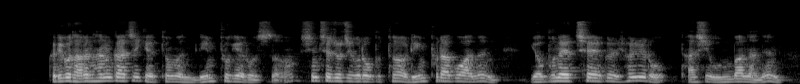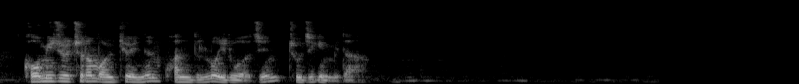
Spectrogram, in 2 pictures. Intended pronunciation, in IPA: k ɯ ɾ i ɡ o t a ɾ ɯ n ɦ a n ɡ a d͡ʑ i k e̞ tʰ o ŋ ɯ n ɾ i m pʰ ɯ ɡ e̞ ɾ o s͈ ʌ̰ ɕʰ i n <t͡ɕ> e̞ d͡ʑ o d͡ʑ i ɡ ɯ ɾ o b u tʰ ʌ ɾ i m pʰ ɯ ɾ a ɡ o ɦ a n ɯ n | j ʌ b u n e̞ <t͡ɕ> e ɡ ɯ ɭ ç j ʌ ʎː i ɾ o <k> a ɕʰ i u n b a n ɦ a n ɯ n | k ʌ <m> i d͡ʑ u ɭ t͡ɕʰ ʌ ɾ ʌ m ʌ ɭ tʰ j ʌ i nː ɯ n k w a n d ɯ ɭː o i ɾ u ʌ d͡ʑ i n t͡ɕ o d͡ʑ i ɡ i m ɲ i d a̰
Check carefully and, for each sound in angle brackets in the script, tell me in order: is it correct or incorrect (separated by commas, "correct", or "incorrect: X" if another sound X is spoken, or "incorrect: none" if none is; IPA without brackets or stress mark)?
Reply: incorrect: t͡ɕʰ, incorrect: t͡ɕʰ, incorrect: t, correct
